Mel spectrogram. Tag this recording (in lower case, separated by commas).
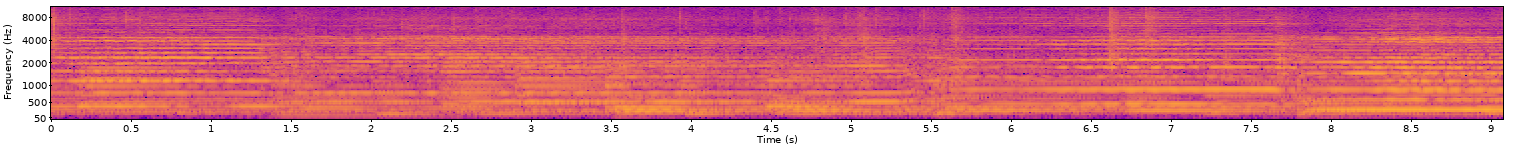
violin, musical instrument, music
